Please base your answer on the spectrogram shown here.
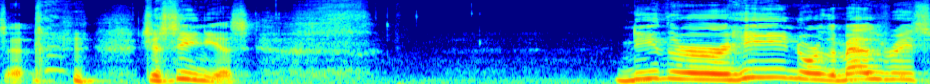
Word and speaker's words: Gesenius: Gesenius. For some reason, my brain just couldn't remember how I pronounced that because it's not how I used to always pronounce it. Gesenius.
